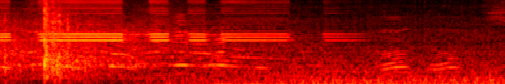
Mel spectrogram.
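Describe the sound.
A car driving through the ruined city of Omdurman, Sudan, gives a continuous low engine and road rumble beneath a person talking.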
